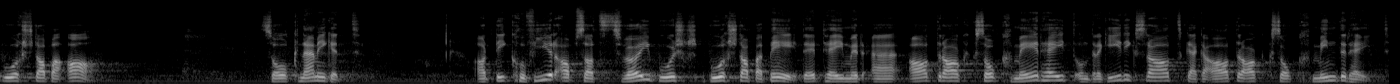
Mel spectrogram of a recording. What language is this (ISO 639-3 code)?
gsw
